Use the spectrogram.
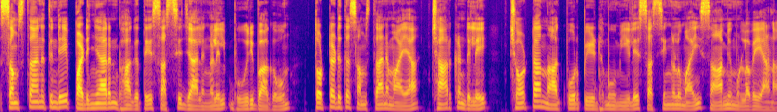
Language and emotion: Malayalam, neutral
